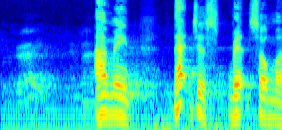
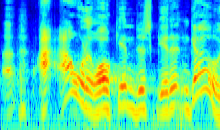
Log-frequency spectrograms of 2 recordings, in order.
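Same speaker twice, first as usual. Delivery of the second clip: impatient; 7 semitones higher, 8 dB louder than usual. Retold or imitated. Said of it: "I was like".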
